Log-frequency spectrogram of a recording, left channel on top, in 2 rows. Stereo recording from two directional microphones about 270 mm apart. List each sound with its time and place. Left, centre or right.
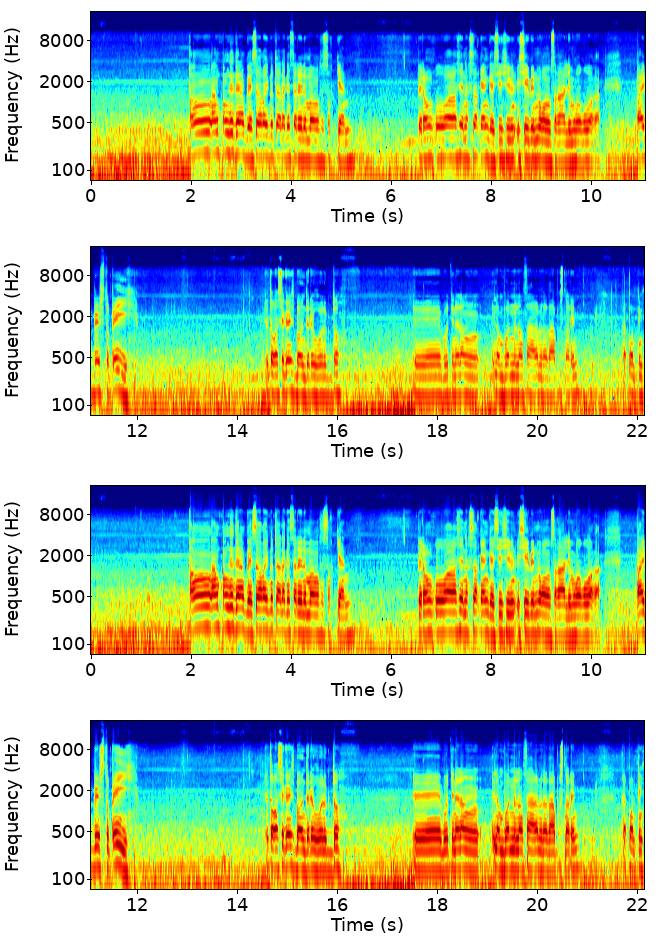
2.0 s speech: centre
6.5 s speech: centre
14.6 s speech: centre; by 16.0 s right
17.6 s speech: right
